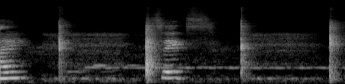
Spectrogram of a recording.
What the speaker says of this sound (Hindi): ताली बजाना हमेशा बहुत एनर्जी से भर देता है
